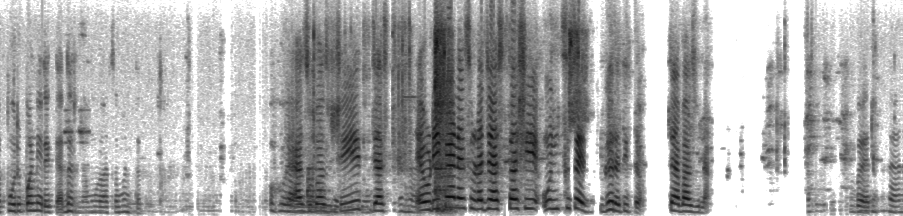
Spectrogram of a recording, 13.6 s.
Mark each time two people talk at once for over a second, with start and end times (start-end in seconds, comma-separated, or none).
4.3-6.0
